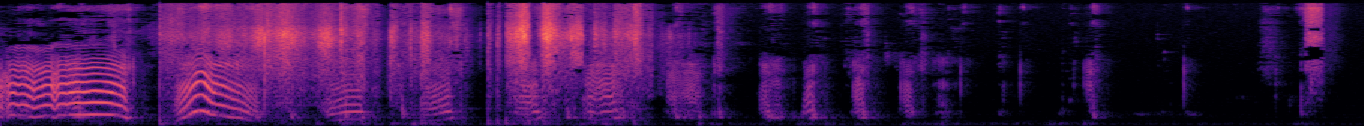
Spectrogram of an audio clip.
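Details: Newborn Labrador Retriever puppy, six days old, giving two loud arched squealing whines at the start, each rising then falling, followed by rustling, scratchy handling noise and a few faint short squeaks fading out.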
